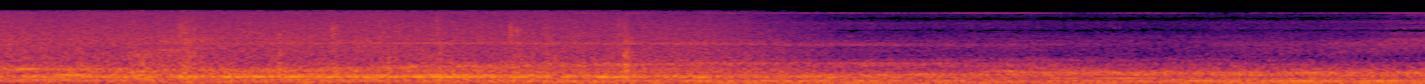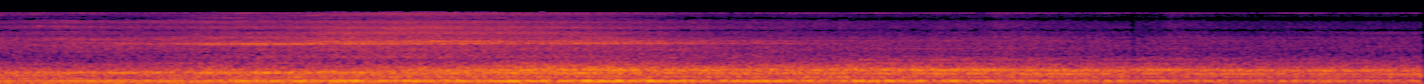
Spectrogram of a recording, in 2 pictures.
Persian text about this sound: از آسمان و زمین شن میبارد، راهی نیست جز این که بمانیم تا توفان بگذرد.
